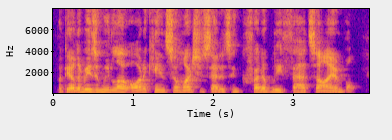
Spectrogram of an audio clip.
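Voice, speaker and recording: Talking fast with lively intonation, a guest expert in dental pharmacology lays out his explanation in a Brooklyn accent. His voice sits slightly high and has a darkish tone. The delivery is emphatic and teacherly, peppered with tag questions such as "right" and "okay."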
